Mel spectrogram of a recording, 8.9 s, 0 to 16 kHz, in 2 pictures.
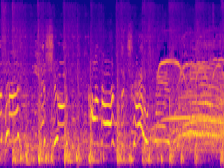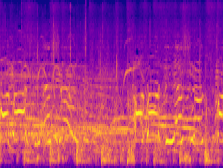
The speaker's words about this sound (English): The small but boisterous crowd was largely made up of young 20-somethings.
